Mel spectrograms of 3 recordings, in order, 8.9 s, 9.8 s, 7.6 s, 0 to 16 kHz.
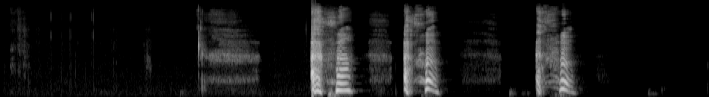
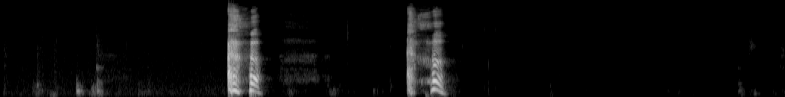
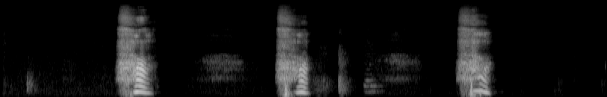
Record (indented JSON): {
  "three_cough_length": "8.9 s",
  "three_cough_amplitude": 32768,
  "three_cough_signal_mean_std_ratio": 0.23,
  "cough_length": "9.8 s",
  "cough_amplitude": 32187,
  "cough_signal_mean_std_ratio": 0.17,
  "exhalation_length": "7.6 s",
  "exhalation_amplitude": 24705,
  "exhalation_signal_mean_std_ratio": 0.25,
  "survey_phase": "alpha (2021-03-01 to 2021-08-12)",
  "age": "65+",
  "gender": "Female",
  "wearing_mask": "No",
  "symptom_none": true,
  "smoker_status": "Never smoked",
  "respiratory_condition_asthma": false,
  "respiratory_condition_other": false,
  "recruitment_source": "REACT",
  "submission_delay": "1 day",
  "covid_test_result": "Negative",
  "covid_test_method": "RT-qPCR"
}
